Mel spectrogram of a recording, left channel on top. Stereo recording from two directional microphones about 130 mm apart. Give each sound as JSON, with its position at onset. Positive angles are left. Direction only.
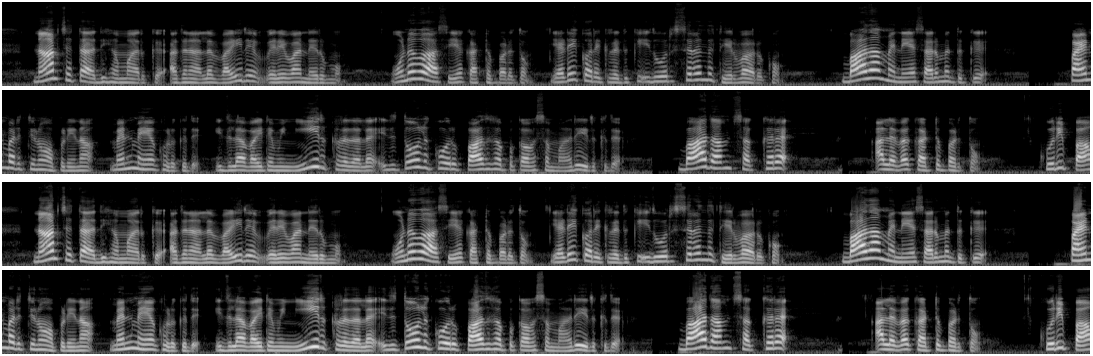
{"t": 0.3, "sound": "a woman's voice", "side_deg": -25}
{"t": 10.9, "sound": "a woman's voice", "side_deg": -35}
